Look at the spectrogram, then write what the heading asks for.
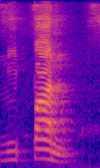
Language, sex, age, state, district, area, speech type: Manipuri, male, 30-45, Manipur, Tengnoupal, rural, read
